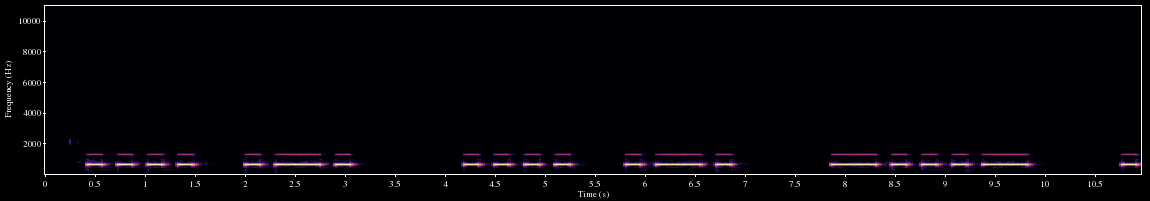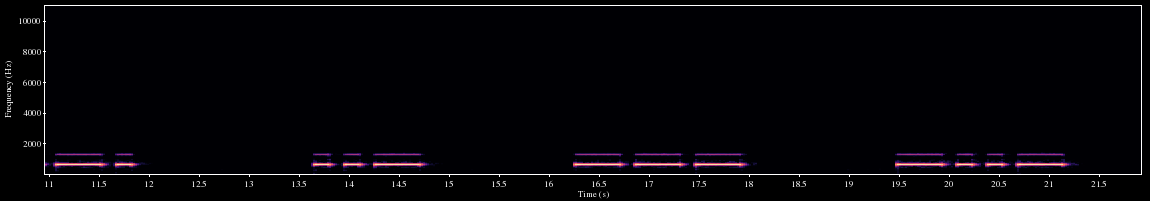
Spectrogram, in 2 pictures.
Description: Morse code, heard as a keyed tone, about 8 wpm, 650 Hz. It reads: HR HR <BT> R U O X
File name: jh8cbh / 2026cw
